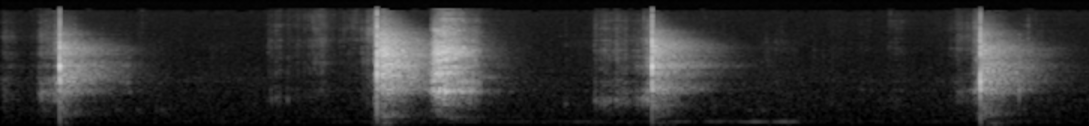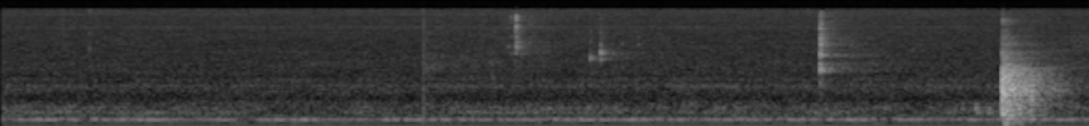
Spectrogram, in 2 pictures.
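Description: Kitchen knife cutting through fresh strawberries onto a plastic cutting board: five sharp cuts, two of them close together. After about five and a half seconds, a steady low hum with a few faint small clicks.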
